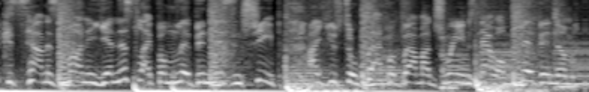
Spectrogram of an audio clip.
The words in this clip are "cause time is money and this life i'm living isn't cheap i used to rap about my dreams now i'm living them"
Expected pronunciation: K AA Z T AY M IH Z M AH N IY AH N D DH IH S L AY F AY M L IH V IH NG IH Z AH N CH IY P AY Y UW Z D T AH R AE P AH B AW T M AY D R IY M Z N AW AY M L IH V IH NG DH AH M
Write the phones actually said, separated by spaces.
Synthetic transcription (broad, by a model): K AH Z T AY M IH Z M AH N IY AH N DH IH S L AY F AY M L IH V IH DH IH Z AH N CH IY P AY Y UW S T AH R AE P AH B AW T M AY D R IY M Z N AW AY M L IH V IH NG DH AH M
